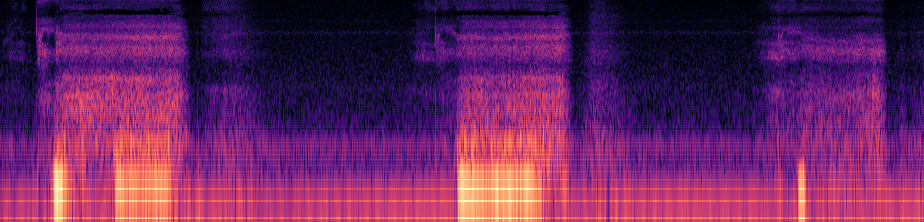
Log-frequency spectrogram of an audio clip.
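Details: Pit bull Mavryk snoring loudly while asleep: three rasping, breathy snores with a low buzzy rumble, each lasting about a second and coming every three to four seconds, separated by quieter inhalations.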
